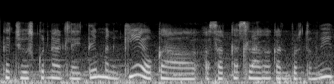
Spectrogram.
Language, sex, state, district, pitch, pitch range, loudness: Telugu, female, Andhra Pradesh, Sri Satya Sai, 290 Hz, 275-320 Hz, -14 LUFS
